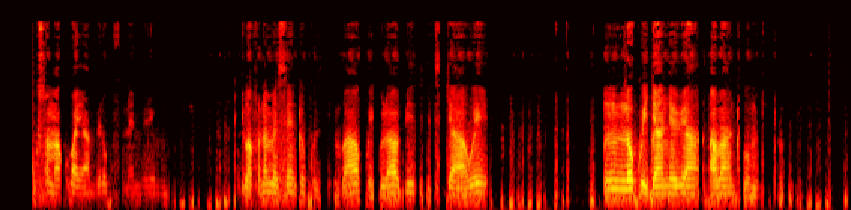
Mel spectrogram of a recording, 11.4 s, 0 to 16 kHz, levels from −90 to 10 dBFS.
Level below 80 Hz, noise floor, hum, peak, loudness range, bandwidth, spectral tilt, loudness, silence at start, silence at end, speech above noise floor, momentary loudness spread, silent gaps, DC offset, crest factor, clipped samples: -52 dBFS; -49 dBFS; none; 0 dBFS; 10 LU; 12 kHz; -4.5 dB/octave; -24 LUFS; 0.4 s; 0.1 s; 25 dB; 25 LU; none; under 0.1%; 26 dB; under 0.1%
